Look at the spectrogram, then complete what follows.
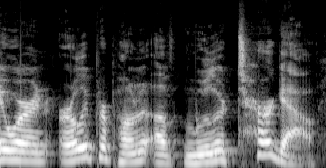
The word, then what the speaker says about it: Müller-Thurgau: They were an early proponent of Mueller Turgau and that is the proper pronunciation for that grape.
